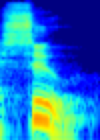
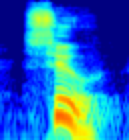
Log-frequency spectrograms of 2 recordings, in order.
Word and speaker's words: Suh: Heard some people talking about the Rams going after Sa, or sorry, Suh. I always say his name wrong. Suh.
